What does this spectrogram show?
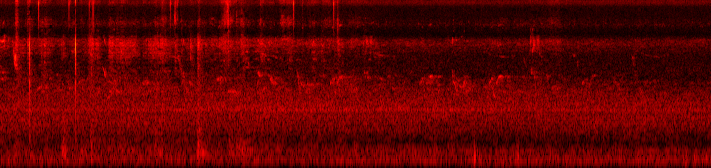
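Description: Faint bird chirps over a steady low outdoor background rumble, with a few light knocks in the first three seconds.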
